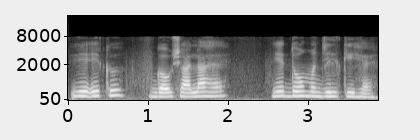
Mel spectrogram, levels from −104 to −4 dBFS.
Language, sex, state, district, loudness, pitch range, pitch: Hindi, female, Haryana, Jhajjar, -16 LUFS, 190-215 Hz, 205 Hz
